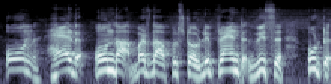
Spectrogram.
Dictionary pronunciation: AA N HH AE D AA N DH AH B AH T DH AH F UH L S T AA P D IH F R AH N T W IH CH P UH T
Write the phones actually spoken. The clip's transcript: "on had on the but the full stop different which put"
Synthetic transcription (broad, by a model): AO N HH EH D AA N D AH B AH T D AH P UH L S T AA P D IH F R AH N T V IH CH P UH T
